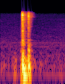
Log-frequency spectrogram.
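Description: A brief double keystroke on a computer keyboard while typing code, two quick close clicks in a fraction of a second against silence.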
